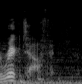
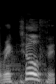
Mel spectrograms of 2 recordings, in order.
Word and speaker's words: Richtofen: More specifically, we have Tank Dempsey, Nikolai Valinsky, Takeo Misaki, and Edward Richtofen, or Richtofen, depending on how you want to pronounce his last name.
